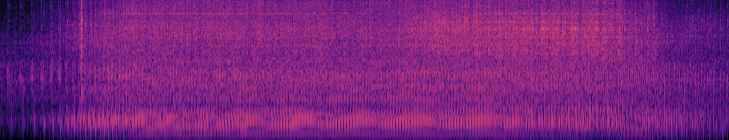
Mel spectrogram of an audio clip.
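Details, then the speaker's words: Neglected older Craftsman snowblower engine that sat in a shed for years and was leaking fuel. Pull-cord start catches quickly, then a steady, even buzzing run with no misses. An earlier failed start was likely flooding from tipping it back; it starts fine. "all right there you go yeah so she was just floting when I leaned it back and don't let your augre freeze up"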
